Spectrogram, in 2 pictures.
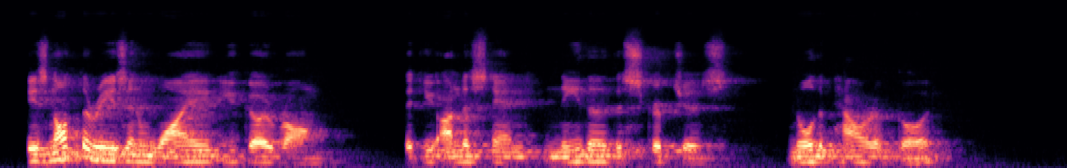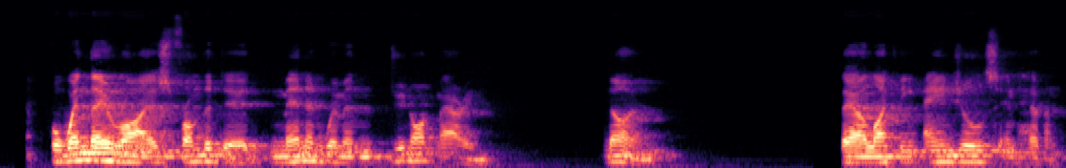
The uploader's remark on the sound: delivered in Our Lady Star of the Sea Catholic Church, Gladstone, Qld.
